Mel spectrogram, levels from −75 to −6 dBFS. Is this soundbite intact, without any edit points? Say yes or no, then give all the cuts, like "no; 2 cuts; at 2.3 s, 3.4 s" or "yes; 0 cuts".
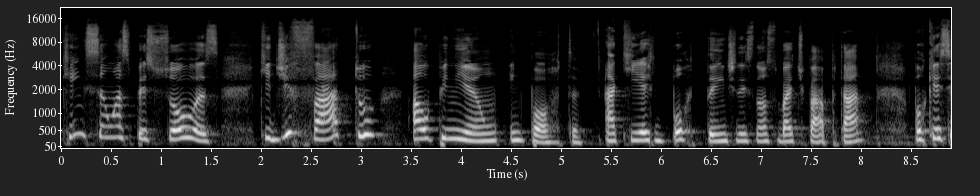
no; 2 cuts; at 5.3 s, 5.9 s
